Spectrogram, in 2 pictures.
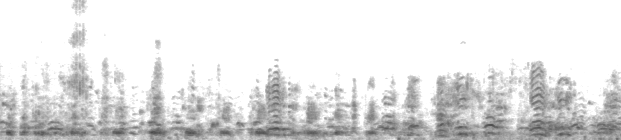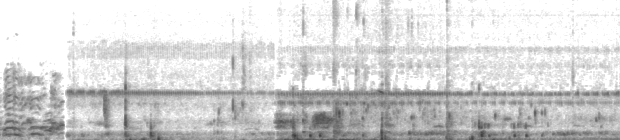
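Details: Snow geese massed at Bosque del Apache around noon, feeding and facing off for room; busy honking fills the first seven seconds, then a steady high whine and rumbling noise take over beneath sparser calls.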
